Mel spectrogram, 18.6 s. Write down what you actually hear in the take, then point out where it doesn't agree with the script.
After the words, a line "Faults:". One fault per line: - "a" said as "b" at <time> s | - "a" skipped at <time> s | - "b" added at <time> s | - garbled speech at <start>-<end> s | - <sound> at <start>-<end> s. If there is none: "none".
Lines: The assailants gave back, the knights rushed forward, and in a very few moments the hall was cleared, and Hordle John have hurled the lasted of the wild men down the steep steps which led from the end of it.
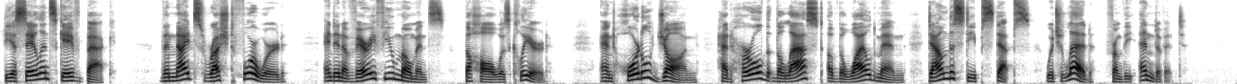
The assailants gave back, the knights rushed forward, and in a very few moments the hall was cleared, and Hordle John had hurled the last of the wild men down the steep steps which led from the end of it.
Faults:
- "have" said as "had" at 10.8 s
- "lasted" said as "last" at 11.7 s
